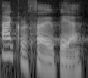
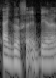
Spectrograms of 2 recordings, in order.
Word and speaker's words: agoraphobia: wide open spaces and I said agrophobia and they assured me it was agoraphobia they're wrong but everybody says agrophobia everyone says seven words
